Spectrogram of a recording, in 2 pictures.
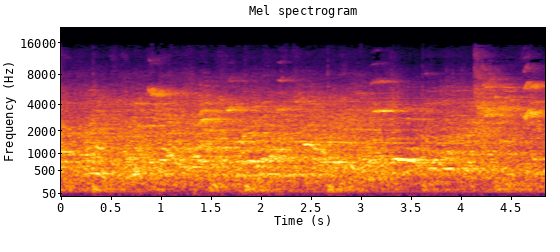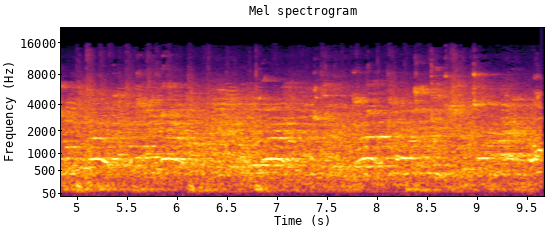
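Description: A large crowd cheers and chatters in an echoing gym.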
